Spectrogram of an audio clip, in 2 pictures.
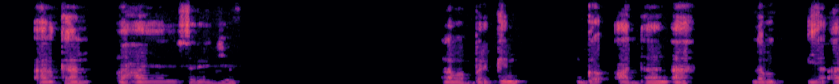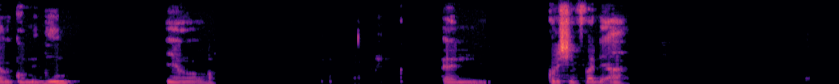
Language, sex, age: Somali, male, 25-35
